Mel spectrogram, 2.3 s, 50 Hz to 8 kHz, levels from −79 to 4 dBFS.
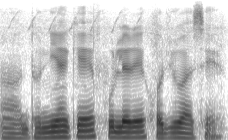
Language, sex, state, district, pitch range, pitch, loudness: Assamese, male, Assam, Kamrup Metropolitan, 100-115 Hz, 105 Hz, -17 LUFS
